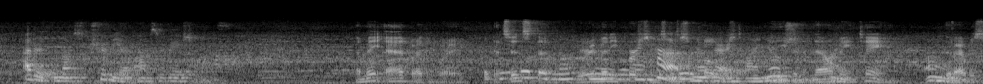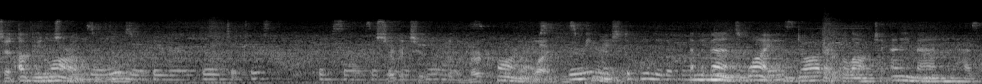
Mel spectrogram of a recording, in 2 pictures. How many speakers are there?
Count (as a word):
three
